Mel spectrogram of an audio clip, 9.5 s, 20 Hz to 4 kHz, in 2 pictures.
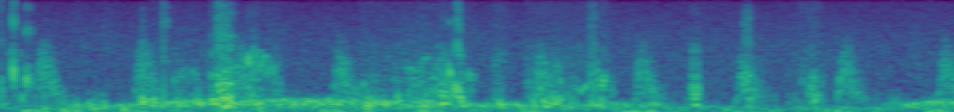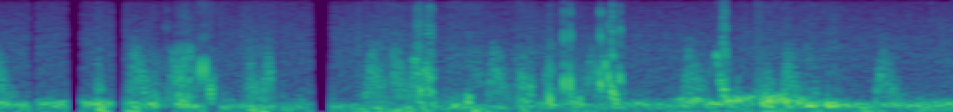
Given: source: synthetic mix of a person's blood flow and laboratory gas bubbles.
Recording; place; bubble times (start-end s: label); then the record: Doppler ultrasound of blood flow; subclavian vein
0.00-0.19 s: bubbles
0.68-1.43 s: bubbles
1.79-2.39 s: bubbles
2.46-2.54 s: bubbles
2.62-3.08 s: bubbles
3.43-3.53 s: bubbles
3.68-3.84 s: bubbles
3.99-4.14 s: bubbles
5.21-5.31 s: bubbles
5.50-5.86 s: bubbles
6.82-6.95 s: bubbles
7.00-7.18 s: bubbles
7.33-7.69 s: bubbles
7.72-7.89 s: bubbles
8.30-8.46 s: bubbles
8.54-8.98 s: bubbles
From the record:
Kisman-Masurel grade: 233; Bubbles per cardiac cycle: several, 3 to 8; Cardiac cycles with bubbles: 50 to 99%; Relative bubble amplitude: loud (0.450 to 0.775); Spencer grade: 3 (all of the cardiac periods contain showers or single bubble signals, but not dominating or overriding the cardiac motion signals); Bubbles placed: anywhere in the cardiac cycle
